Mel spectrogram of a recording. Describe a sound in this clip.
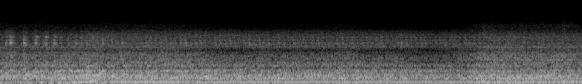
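A generator starts up and hums steadily.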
